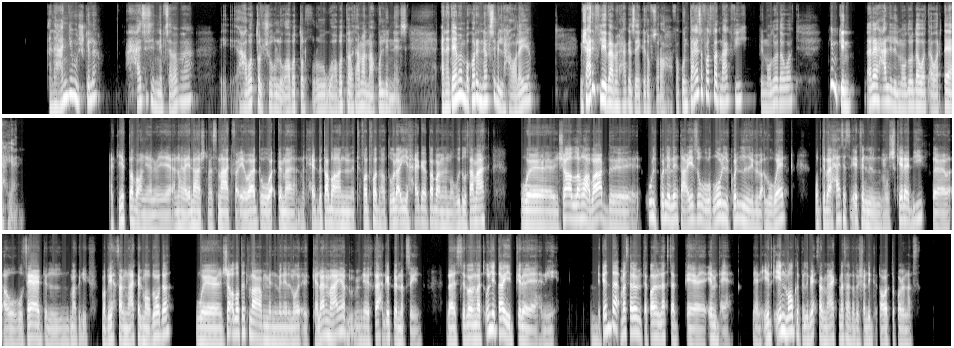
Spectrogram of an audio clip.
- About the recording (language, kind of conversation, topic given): Arabic, advice, ليه بلاقي نفسي دايمًا بقارن نفسي بالناس وبحس إن ثقتي في نفسي ناقصة؟
- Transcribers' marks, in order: tapping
